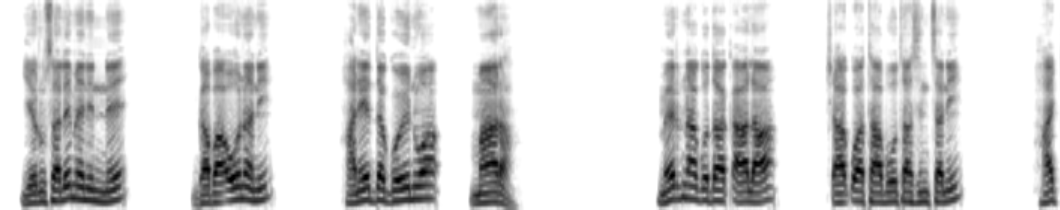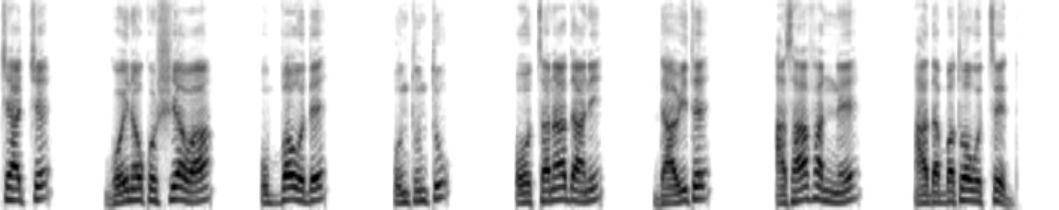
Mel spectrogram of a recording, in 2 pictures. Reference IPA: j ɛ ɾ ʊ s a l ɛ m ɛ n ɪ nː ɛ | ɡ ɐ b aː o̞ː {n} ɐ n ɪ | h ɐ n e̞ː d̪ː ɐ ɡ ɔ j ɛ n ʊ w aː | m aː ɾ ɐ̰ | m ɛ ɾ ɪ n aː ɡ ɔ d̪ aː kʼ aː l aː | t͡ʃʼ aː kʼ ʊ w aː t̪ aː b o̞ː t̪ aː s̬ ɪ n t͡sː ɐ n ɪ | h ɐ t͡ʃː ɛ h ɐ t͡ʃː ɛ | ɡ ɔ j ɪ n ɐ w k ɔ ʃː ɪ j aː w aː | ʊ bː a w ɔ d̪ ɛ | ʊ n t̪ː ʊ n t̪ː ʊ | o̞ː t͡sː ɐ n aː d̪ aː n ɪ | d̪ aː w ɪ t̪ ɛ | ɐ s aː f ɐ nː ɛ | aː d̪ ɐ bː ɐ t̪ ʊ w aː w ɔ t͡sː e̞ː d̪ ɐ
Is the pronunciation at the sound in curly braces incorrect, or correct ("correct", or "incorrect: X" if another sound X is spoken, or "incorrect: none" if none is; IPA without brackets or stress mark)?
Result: correct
